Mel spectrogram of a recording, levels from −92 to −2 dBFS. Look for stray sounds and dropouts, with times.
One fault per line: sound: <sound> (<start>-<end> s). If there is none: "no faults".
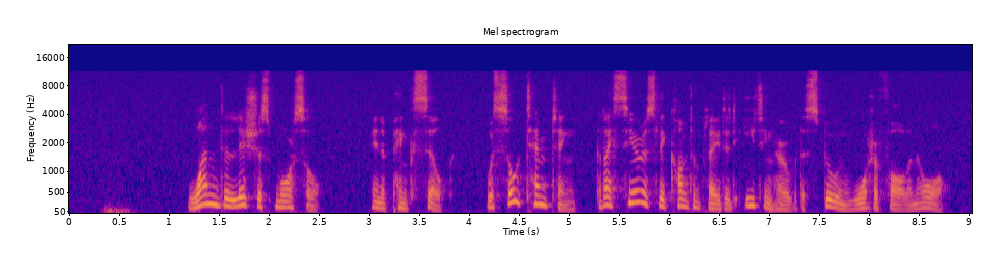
sound: breath (0.1-0.7 s)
